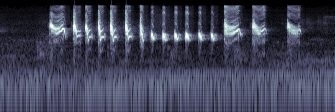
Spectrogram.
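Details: Orange-headed thrush mimicking song for stimulating other birds: a fast, even series of about fifteen short downslurred chips, roughly four per second, closing with three louder swooping whistles over a low steady hum.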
